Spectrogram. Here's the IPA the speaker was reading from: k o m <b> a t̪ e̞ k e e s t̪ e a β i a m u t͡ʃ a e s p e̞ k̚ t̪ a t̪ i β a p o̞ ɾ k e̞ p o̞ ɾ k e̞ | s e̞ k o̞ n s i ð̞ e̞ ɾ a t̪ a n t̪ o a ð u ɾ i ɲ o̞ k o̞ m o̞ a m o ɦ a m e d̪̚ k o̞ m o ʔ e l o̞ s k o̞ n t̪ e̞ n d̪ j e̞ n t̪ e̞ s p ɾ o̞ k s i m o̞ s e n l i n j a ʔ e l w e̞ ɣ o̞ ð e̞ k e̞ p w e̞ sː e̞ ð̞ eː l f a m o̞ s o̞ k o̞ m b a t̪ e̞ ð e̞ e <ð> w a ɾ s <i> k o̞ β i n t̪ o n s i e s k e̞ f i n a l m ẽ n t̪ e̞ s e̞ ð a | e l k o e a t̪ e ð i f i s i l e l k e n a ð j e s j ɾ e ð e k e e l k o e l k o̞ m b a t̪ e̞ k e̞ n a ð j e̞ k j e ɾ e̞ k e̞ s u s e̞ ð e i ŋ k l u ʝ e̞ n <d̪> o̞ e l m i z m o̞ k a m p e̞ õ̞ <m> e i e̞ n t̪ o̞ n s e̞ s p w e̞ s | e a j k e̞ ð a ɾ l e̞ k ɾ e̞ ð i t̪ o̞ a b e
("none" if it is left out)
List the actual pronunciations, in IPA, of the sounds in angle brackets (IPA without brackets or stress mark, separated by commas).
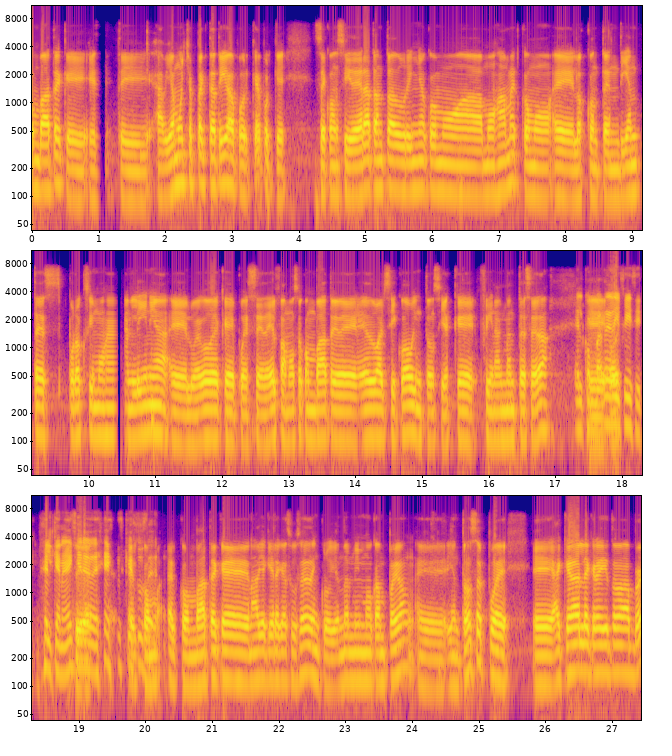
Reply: b, ð, i, d̪, ŋ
